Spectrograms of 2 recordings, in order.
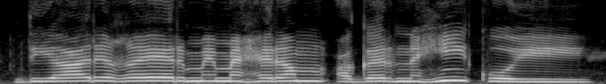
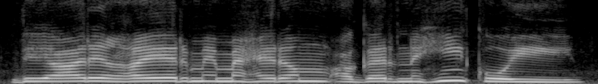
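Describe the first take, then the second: No difference in how they are said.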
